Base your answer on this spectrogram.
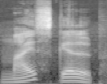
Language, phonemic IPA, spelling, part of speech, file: German, /ˈmaɪ̯sɡɛlp/, maisgelb, adjective, De-maisgelb.ogg
- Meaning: intense yellow (the colour of maize)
